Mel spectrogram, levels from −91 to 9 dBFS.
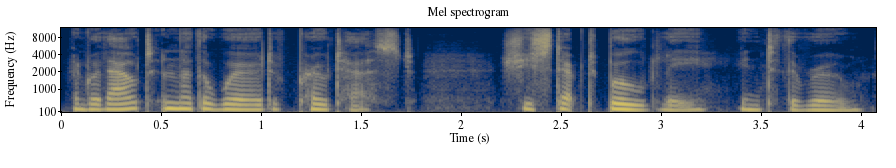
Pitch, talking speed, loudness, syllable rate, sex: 195 Hz, 175 wpm, -19 LUFS, 5.5 syllables/s, female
